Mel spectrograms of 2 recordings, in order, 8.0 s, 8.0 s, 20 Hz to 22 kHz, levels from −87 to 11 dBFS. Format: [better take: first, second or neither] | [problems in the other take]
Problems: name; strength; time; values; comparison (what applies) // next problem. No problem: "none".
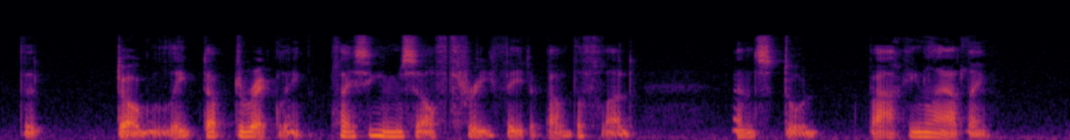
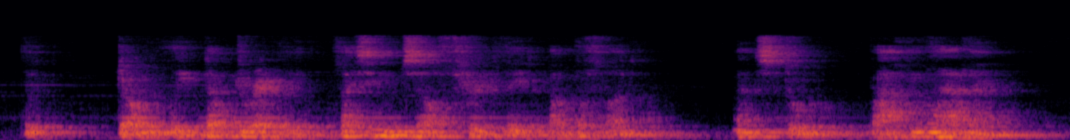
first | noise reduction (neural separator model SepFormer DNS4)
